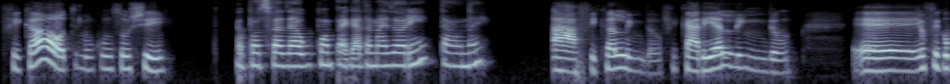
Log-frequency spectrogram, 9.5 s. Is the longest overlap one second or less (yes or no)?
yes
